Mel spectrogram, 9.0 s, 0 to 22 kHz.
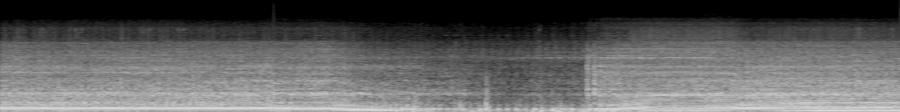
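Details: Polaris 300 Sportsman single-cylinder quad after new drive belt, rear bushing and coil: thump dips as the throttle closes, then picks back up cleanly with rain in the background; runs normally.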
